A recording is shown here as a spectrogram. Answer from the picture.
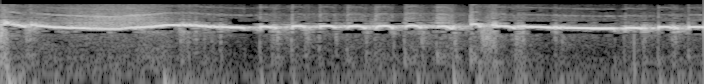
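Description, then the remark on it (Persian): A Tajik folk clay water whistle toy, shaped like a human-figured jug and filled with water, trills steadily on a high, warbling tone, bubbling and fluttering like a nightingale's song, fairly loud for several seconds with no talking. “عجوبه نیست، پرنده نیست، بلکه بازیچه هوشتکشی است که از گل ساخته شده نمودی کوزه آدم شکل را دارد.”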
